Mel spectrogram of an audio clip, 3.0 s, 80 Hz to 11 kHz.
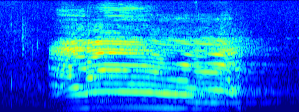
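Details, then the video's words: Red deer in rut at Cazorla, 2013: one long, steady roar of about two seconds, harmonic and fairly low, holding an even pitch before tailing off, over a quiet background. "BERREA en CAZORLA"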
